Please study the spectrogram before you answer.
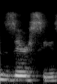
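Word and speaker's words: Xerces: how to pronounce it it starts with an x it's a little bit intimidating but it is pronounced the xerses society and we get our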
